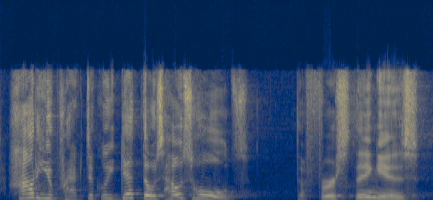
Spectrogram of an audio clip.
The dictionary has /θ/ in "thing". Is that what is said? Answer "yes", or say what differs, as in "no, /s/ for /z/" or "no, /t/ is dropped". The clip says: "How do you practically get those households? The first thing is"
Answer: yes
